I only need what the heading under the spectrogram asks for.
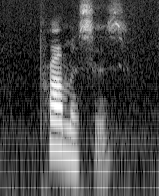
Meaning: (noun) plural of promise; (verb) third-person singular simple present indicative of promise
- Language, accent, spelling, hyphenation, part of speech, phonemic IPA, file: English, US, promises, prom‧is‧es, noun / verb, /ˈpɹɑmɪsɪz/, En-us-promises.ogg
